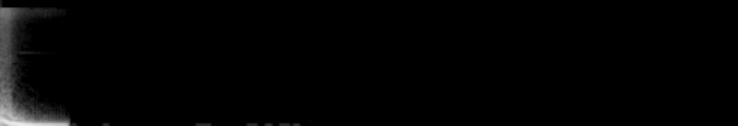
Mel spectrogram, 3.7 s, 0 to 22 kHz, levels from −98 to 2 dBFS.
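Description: At 0.32 to 0.34 s the audio jumps forward, the signature of compressed frames skipped. A run of roughly fifteen frames never reaches the output, either because they are missing from the stream or because the decoder discarded them as corrupt, so about 300 ms of material is lost. Playback resumes further along.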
